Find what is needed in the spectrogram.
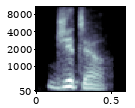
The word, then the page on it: jitter: Indian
